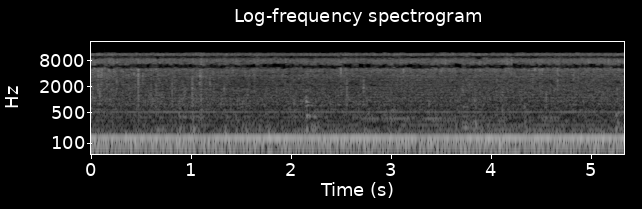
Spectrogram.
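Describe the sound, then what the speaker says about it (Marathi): Chopped onions and green chillies frying in hot oil for anda bhurji, a steady, dense sizzle that holds at an even, loud level throughout with no talk. "त्याच्यासाठी मी 2 मोठे कांदे आणि 5 हिरवी मिरची चिरून घेतलेली। आता मी त्या तेलात टाकणार आहे।"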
